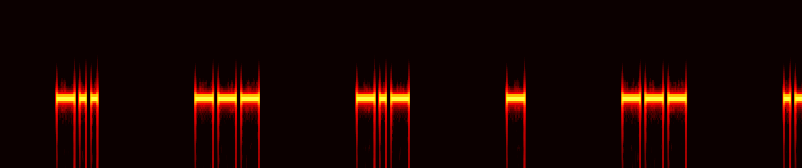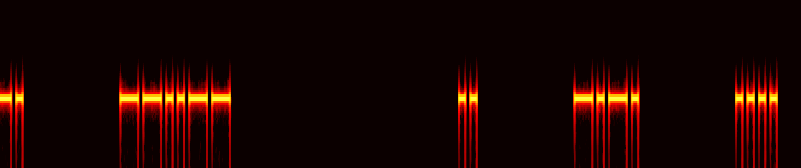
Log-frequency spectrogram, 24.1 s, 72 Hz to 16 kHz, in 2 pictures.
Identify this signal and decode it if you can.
Morse code, heard as a keyed tone, about 14 wpm, spaced as for 5 wpm, 680 Hz. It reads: DOKTOR, ICH
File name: Morsekurs / Witze / Witz 23 April 2024 25 F70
